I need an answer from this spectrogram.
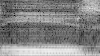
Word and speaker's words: EES: EES which is pronounced ease is an acronym for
